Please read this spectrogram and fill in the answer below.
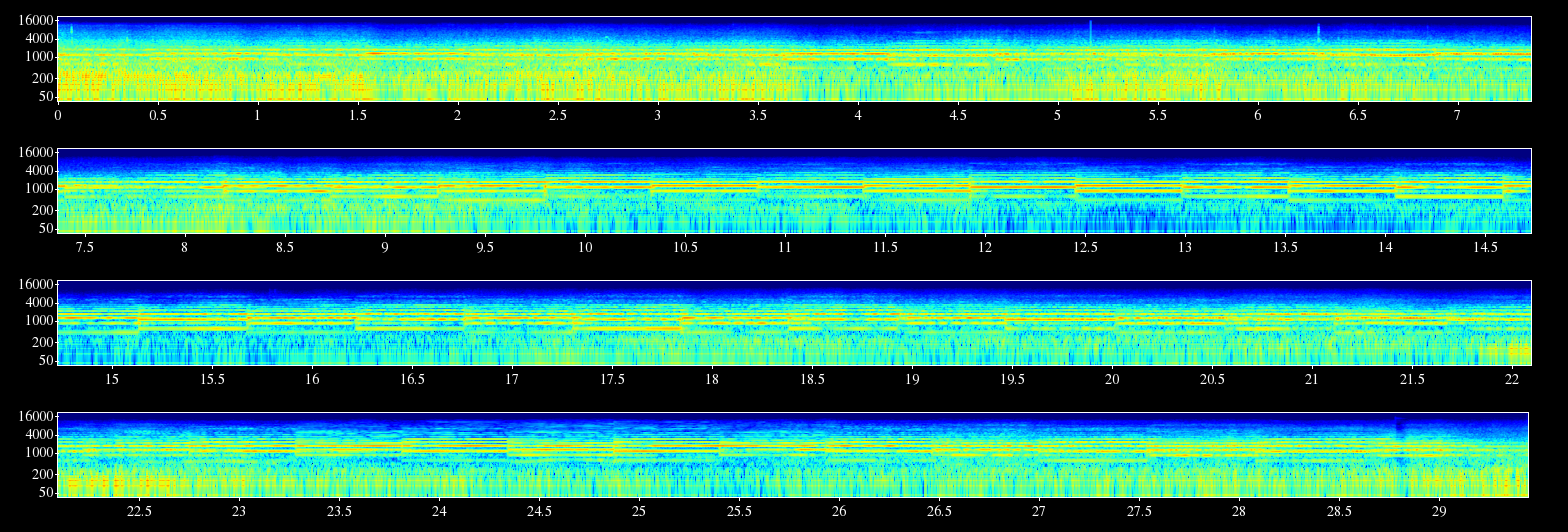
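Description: French police two-tone siren alternating steadily between two notes. Passing vehicles add a low rumble of engine and tyre noise near the start and again later on.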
